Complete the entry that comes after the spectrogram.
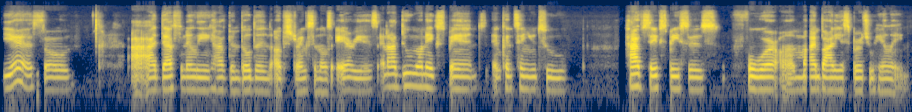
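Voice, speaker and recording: A woman's voice: low-pitched, level tone, unhurried, fairly bright tone. A woman talking earnestly and reflectively as a guest in a casual conversational interview. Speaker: interview guest, event curator and poet.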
